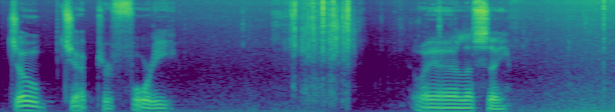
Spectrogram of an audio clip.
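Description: An elderly man reads aloud calmly, close to a microphone.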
